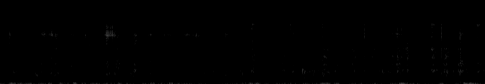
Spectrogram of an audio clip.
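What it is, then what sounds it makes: Wooden hair brush. Long nails scratch and tap the back and bristles of a light wooden paddle hair brush with wooden bristles and a solid back and handle. The result is a quiet, bright, continuous scratching with dense crisp ticks and short taps, with brief pauses near 2.7 and 4.2 seconds.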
